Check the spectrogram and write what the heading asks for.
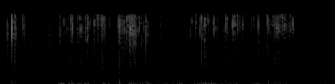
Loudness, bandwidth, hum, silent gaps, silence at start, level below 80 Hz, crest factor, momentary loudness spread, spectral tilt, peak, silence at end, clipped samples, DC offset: -45 LUFS; 12 kHz; none; none; 0.05 s; -74 dBFS; 36 dB; 12 LU; 3 dB/octave; -12 dBFS; 0.4 s; under 0.1%; under 0.1%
